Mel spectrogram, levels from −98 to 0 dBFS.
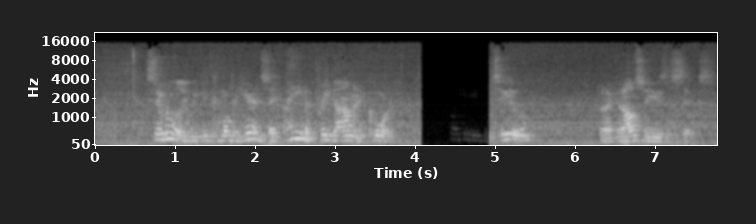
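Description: At 4.08 s the sound suddenly drops by about 48 dB. It stays almost inaudible until 4.93 s. This is a 24-bit alignment error. Samples sitting in the low bytes of a 32-bit word were read as full 32-bit values. The signal stays clean but shrinks drastically.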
